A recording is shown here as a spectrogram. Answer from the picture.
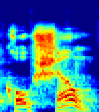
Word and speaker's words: colchão: começou do nada eu tento a minha palavra colchão que vocês falam esse maior colecione ele corre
